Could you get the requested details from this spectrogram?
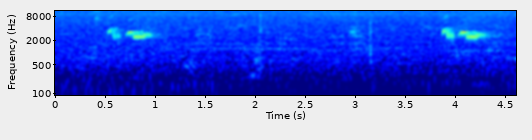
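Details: Decoy red-whiskered bulbul at a trapping site, 7 January 2018: two short, bright chirped phrases about three seconds apart, with quiet ambient hiss between them.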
